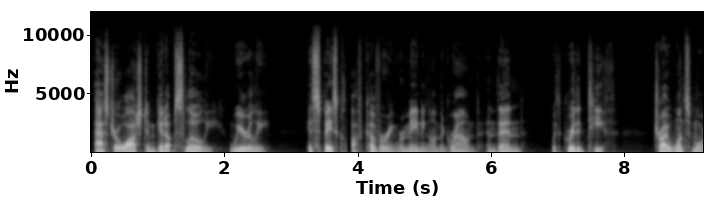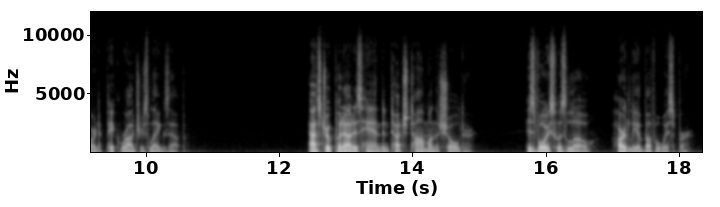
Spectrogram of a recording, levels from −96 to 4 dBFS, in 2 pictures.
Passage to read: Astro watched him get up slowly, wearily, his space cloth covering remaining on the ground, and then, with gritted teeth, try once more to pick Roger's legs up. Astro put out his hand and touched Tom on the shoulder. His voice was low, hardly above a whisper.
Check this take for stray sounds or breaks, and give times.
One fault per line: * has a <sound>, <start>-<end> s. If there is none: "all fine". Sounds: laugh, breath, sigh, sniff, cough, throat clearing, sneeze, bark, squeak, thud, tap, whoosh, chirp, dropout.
* has a dropout, 3.8-3.9 s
